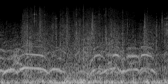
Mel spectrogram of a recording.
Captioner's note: men whooping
